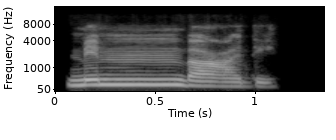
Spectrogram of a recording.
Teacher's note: सबसे पहले चेक करना है कि बा तो नहीं है। अगर नून के बाद बा आ जाता है तो सीधा सीधा नून की आवाज को मीम में चेंज करके पढ़ देते हैं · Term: इकलाब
